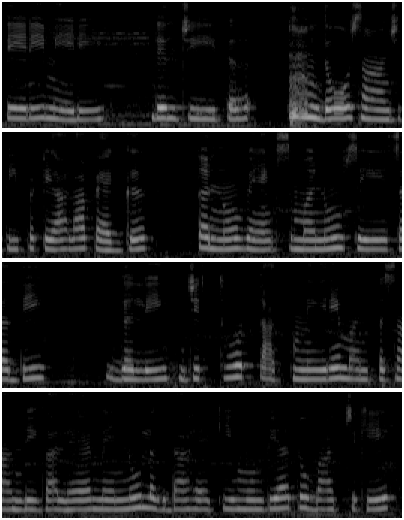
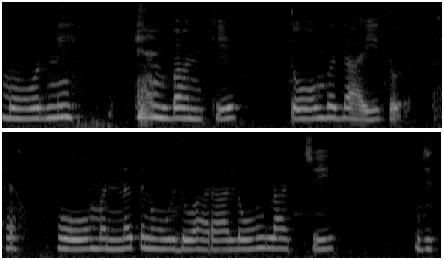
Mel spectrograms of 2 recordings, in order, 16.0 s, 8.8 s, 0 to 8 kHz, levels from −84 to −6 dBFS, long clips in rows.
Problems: constant background noise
